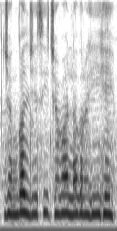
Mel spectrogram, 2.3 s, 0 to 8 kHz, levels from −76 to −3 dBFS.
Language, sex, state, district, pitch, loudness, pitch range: Hindi, female, Madhya Pradesh, Bhopal, 230 Hz, -18 LUFS, 225-235 Hz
